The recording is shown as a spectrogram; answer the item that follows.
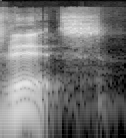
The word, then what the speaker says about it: Wirtz: You know I just I just heard apparently Verts ain't pronounced Vs. It's Vitz. Florian Vitz like that.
